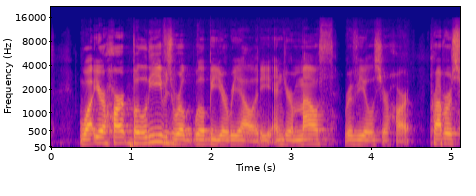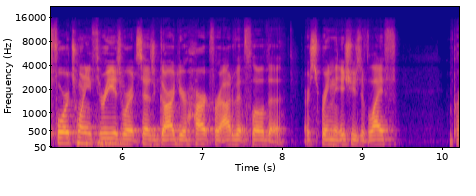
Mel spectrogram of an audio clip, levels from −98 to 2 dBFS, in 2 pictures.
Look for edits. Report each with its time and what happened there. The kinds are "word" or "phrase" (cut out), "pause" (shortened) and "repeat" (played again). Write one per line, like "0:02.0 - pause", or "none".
0:04.6 - pause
